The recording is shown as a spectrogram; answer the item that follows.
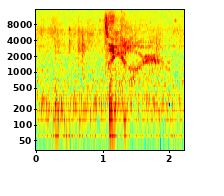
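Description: Faint whispering, with a brief high sliding chirp-like sound and a low bump about a second in.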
